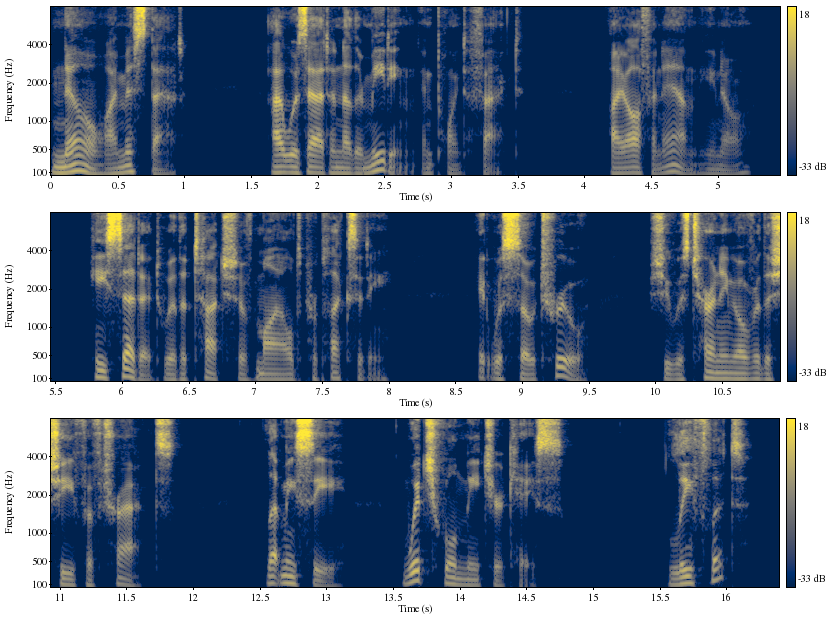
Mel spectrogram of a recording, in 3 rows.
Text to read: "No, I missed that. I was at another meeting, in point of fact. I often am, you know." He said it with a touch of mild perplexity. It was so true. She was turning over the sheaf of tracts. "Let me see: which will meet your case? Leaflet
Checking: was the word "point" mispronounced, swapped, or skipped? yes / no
no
